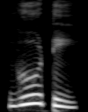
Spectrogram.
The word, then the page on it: ಘೋಟಿ: Kannada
